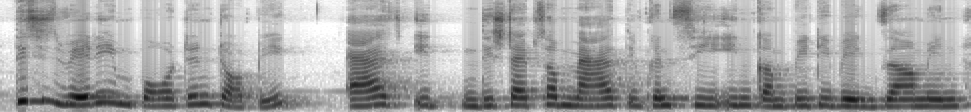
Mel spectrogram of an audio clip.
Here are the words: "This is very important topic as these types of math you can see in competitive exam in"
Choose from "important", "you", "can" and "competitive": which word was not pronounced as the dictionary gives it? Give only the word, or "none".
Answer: competitive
